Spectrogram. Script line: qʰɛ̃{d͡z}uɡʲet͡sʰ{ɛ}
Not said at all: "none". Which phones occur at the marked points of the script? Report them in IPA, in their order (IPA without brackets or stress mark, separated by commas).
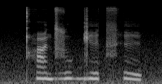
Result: d͡z, e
